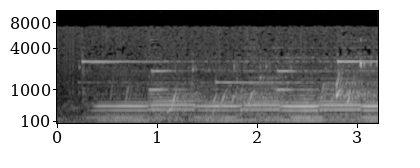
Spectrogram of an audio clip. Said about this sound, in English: It is like a scene out of hell itself. That rock cauldron, boiling, bubbling, constantly stirred by those ape-like men.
